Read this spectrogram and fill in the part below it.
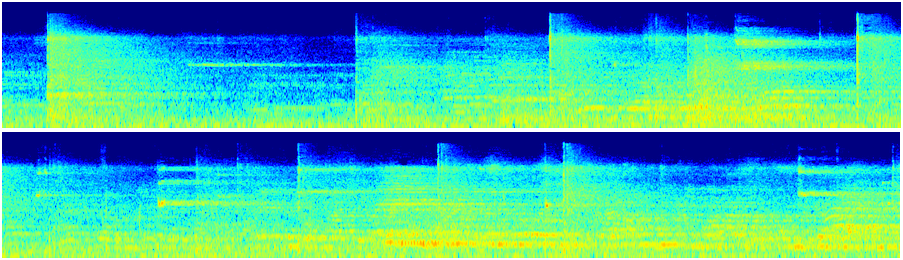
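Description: Rackets smack a shuttlecock back and forth.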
